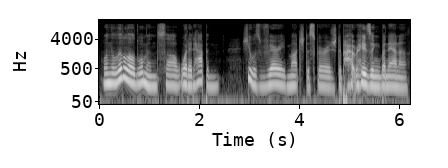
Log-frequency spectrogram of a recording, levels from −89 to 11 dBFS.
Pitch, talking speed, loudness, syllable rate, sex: 165 Hz, 165 wpm, -18 LUFS, 5.2 syllables/s, female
